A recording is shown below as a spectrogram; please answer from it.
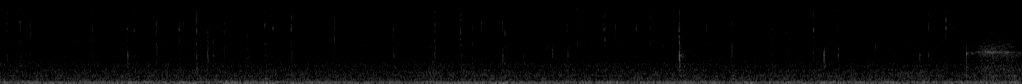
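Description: Computer keyboard being typed on, a faint, quick, irregular run of key clicks as a sentence is entered.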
